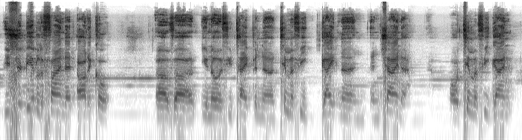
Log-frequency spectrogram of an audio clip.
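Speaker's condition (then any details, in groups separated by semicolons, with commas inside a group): No condition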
